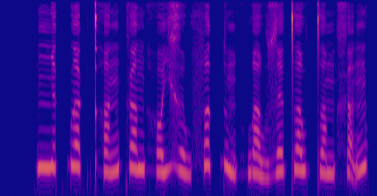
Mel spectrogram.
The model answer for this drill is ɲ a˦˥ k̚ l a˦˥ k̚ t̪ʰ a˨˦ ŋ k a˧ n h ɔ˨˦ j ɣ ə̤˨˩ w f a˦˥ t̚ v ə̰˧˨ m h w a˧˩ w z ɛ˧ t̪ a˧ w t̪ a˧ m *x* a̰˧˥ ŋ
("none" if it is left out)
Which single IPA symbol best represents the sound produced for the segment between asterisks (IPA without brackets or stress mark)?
x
